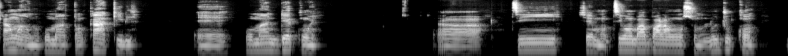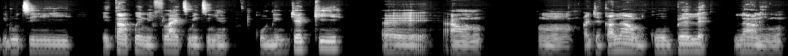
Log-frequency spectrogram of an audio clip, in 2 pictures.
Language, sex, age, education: Yoruba, male, 46-60, tertiary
